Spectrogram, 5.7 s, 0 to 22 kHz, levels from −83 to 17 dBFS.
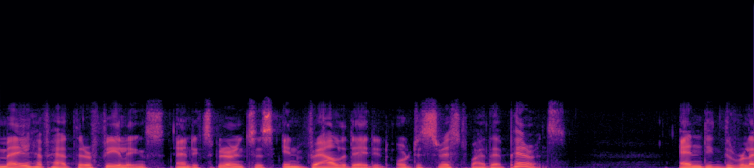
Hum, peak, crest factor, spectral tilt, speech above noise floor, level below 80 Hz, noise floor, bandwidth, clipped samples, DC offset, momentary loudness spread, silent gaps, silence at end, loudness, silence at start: none; -4 dBFS; 16 dB; -5.5 dB/octave; 42 dB; -44 dBFS; -61 dBFS; 9 kHz; under 0.1%; under 0.1%; 6 LU; none; 0 s; -21 LUFS; 0 s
